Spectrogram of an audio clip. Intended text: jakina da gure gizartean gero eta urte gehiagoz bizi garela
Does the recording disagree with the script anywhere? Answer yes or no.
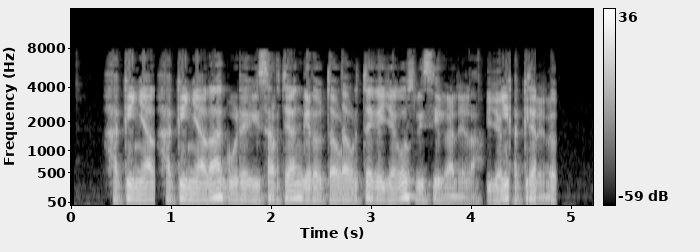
yes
